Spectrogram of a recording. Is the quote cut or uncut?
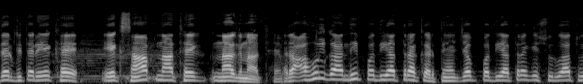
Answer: cut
